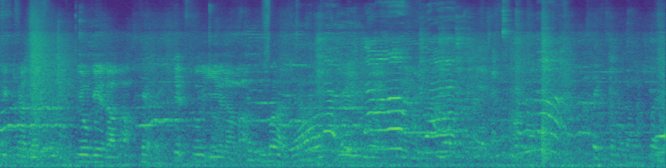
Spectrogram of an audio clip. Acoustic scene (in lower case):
restaurant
